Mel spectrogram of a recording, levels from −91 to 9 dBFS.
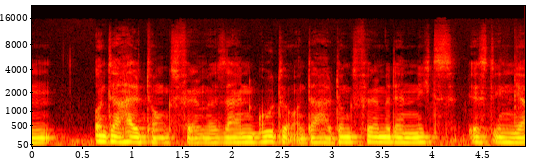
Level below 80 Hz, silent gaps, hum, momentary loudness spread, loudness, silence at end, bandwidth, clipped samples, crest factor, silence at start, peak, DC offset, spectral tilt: -44 dBFS; none; none; 8 LU; -22 LUFS; 0 s; 14 kHz; under 0.1%; 14 dB; 0 s; -6 dBFS; under 0.1%; -7 dB/octave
